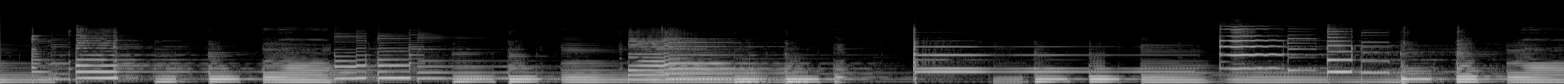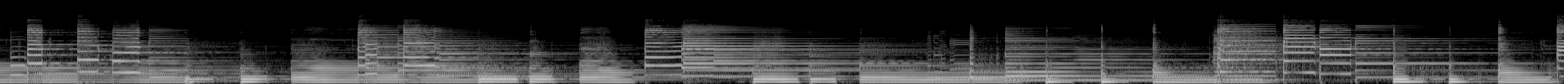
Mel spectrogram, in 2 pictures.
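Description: Electric guitar played through an amplifier, chords and short note runs ringing out with frequent quick dips in loudness that swell back. The guitar's volume knob is being worked while playing.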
